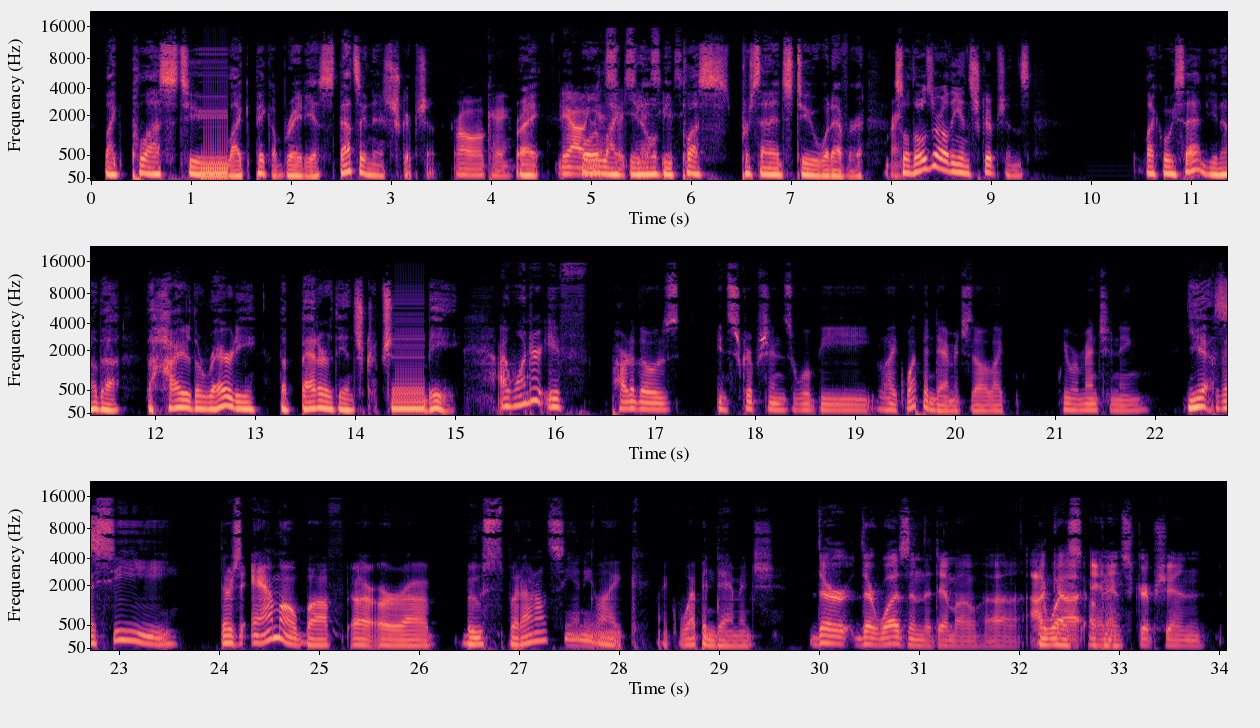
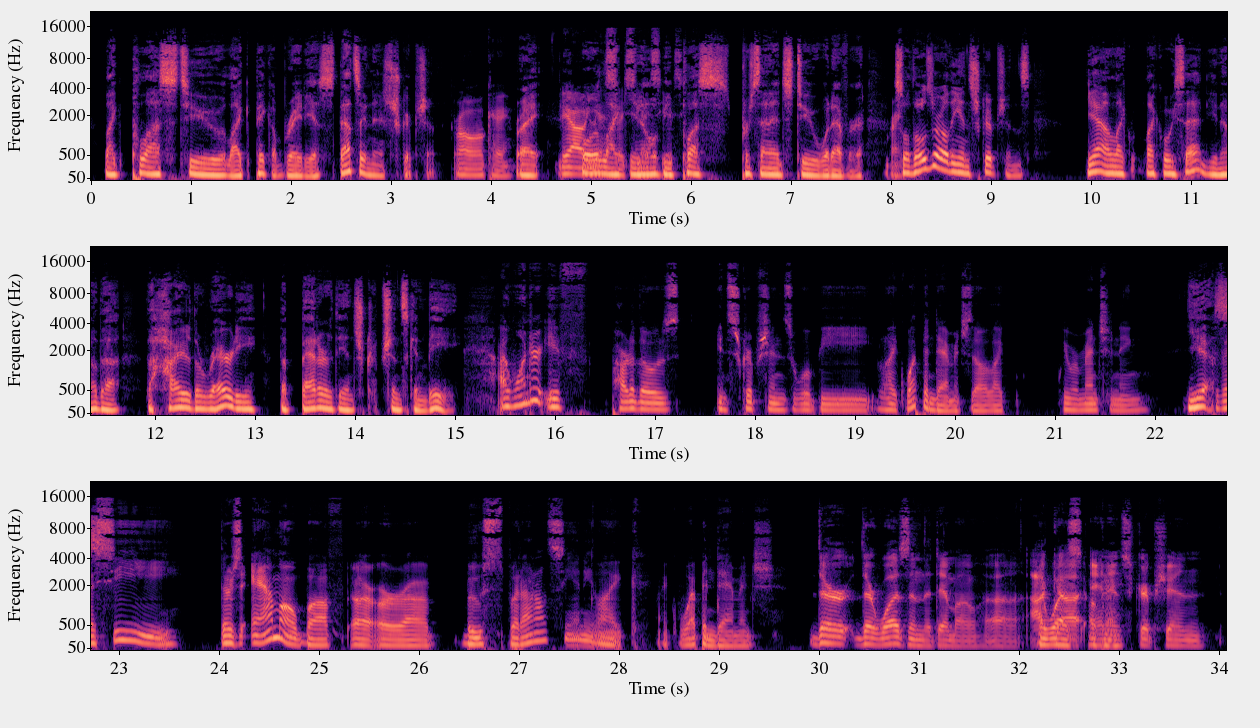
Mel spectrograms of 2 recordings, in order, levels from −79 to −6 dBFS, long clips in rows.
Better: second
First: audio freezing; at 1 s, at 10 s and at 14 s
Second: none

